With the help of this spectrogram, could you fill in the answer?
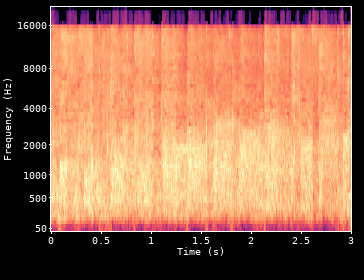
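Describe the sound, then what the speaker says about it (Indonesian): Classroom applause for student groups one and three, a loud, dense burst of clapping from many hands that holds steady for a few seconds. "Tepuk tangan dulu untuk kelompok satu dan kelompok tiga."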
